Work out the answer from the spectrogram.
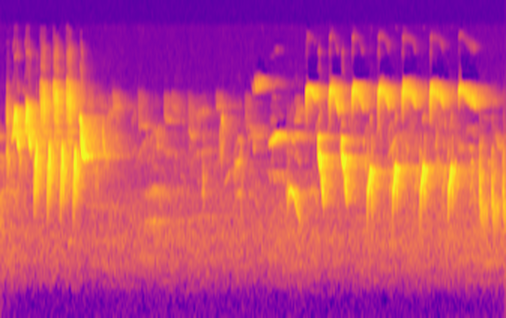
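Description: A songbird singing: quick, clear, down-slurred notes, a fast run in the first second and a half, then after a pause a slower series of about seven falling notes.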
